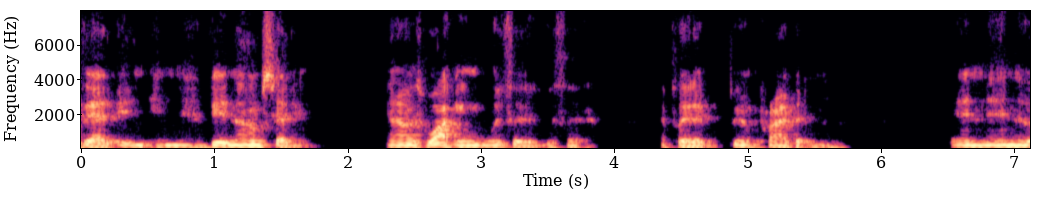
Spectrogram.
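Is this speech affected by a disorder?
Yes: young onset Parkinson's; diagnosed at 29, began with pinky twitch, shoulder pain spreading to whole arm, spinal tumor surgery, relearned walking; age 59, about 30 years since diagnosis, long list of daily pills, walking fairly steadily after months of physical therapy; halting at times, now fairly clear and robust, words come faster than can be spoken.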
